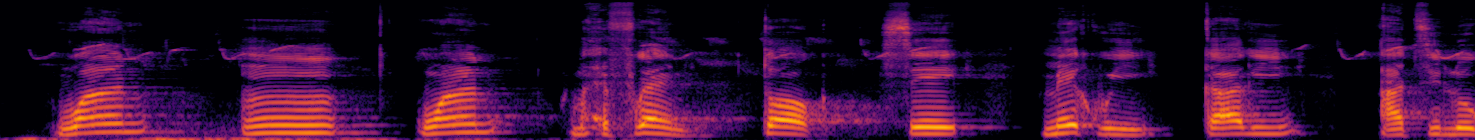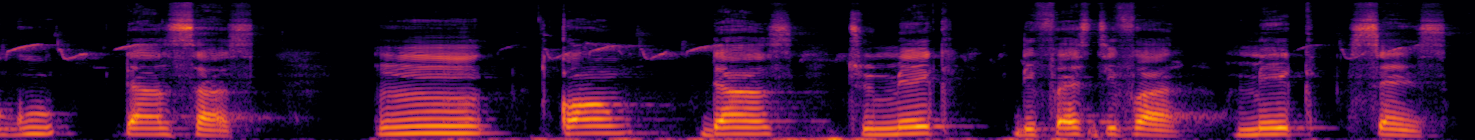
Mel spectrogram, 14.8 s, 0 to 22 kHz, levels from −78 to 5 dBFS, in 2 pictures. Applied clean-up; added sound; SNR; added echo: neural mask model Resemble Enhance denoiser.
